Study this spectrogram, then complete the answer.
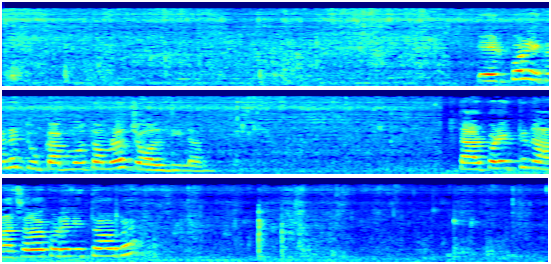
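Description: A spatula scrapes and stirs food in a pan.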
